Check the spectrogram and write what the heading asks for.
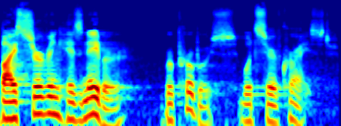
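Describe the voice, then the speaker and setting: A man, a priest, telling a saint's story in a slow, measured sermon. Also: mid-range voice. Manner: slow, measured retelling with clearing of throat. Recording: long hall reverb.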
